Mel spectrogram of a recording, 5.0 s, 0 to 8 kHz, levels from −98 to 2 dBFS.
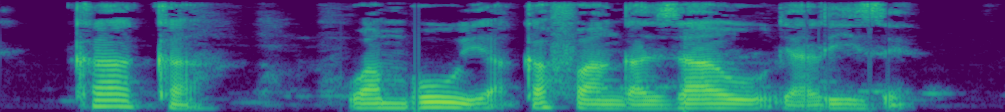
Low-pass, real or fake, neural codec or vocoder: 7.2 kHz; real; none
